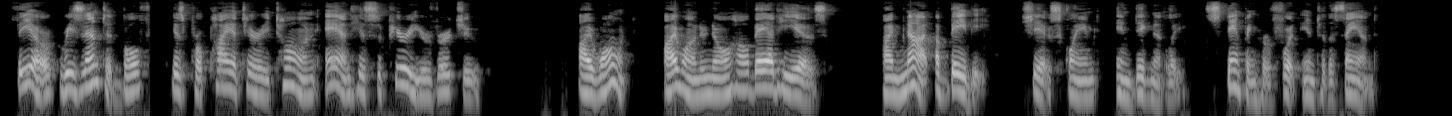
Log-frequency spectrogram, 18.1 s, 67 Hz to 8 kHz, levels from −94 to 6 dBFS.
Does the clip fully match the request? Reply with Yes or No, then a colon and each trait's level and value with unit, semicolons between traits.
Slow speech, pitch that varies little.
No: slow, 110 wpm; average, 4.8 semitones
